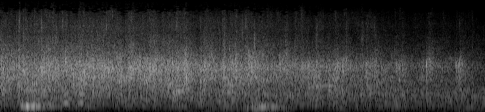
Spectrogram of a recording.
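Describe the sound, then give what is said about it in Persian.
An audience applauds after a joke about Shirazi salad being registered abroad, a dense, steady clapping that stays loud throughout and eases slightly toward the end. “الان برای سالاده دست زدید”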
